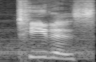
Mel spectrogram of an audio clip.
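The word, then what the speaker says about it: Tidus: Tetus. It is the Okinawan pronunciation of his name.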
